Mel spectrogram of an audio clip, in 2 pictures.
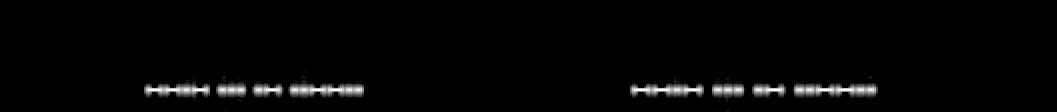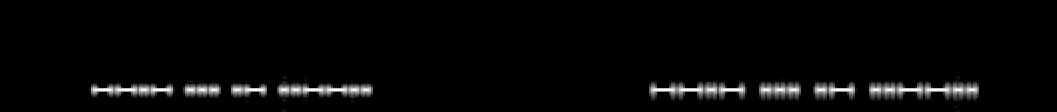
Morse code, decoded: QSA? QSA? QSA? QSA?

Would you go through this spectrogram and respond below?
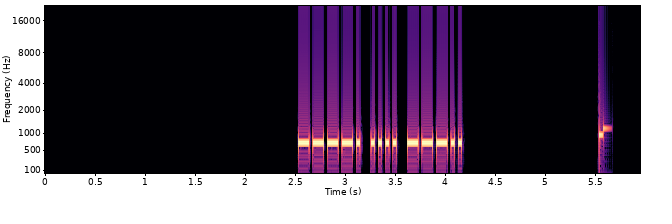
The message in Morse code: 9H8

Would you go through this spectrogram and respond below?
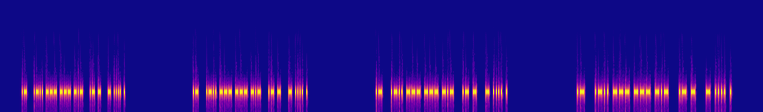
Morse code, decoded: A LOOK AT THE A LOOK AT THE A LOOK AT THE A LOOK AT THE

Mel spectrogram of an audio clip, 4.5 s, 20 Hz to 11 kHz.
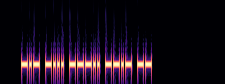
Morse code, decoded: KB8QM

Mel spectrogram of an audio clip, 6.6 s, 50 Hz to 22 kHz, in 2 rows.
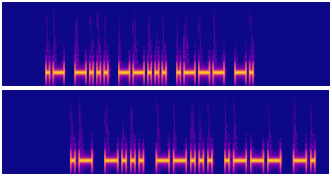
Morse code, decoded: AB7JN AB7JN

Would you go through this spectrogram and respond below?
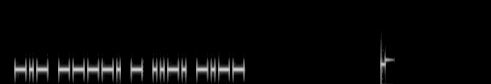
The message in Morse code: K9TFY

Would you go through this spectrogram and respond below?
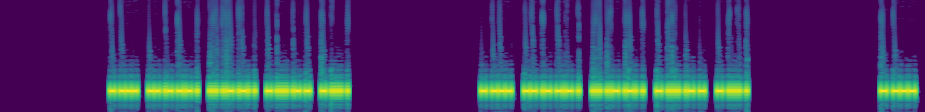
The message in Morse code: TO MAKE SURE THAT THE TO MAKE SURE THAT THE TO

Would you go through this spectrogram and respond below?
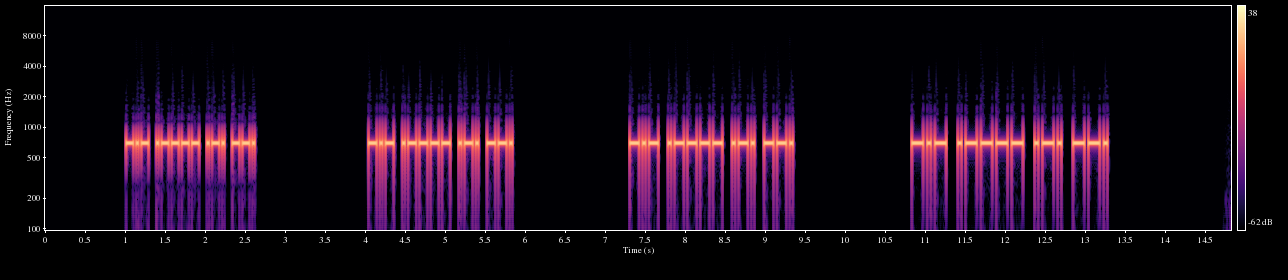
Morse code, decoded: K1RG K1RG K1RG K1RG

